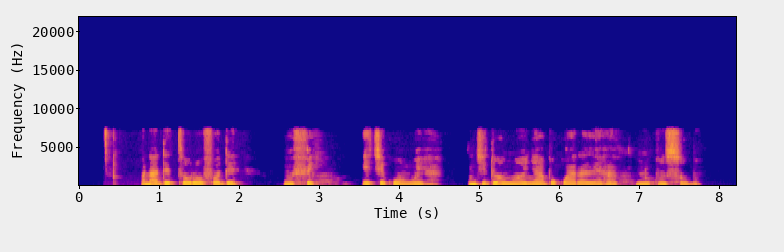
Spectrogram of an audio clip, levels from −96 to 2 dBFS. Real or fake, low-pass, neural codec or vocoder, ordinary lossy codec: real; 7.2 kHz; none; none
